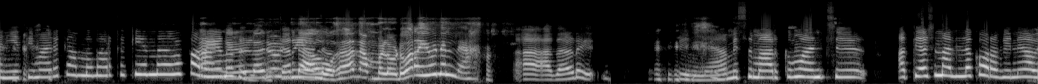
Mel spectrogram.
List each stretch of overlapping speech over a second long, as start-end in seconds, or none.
none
